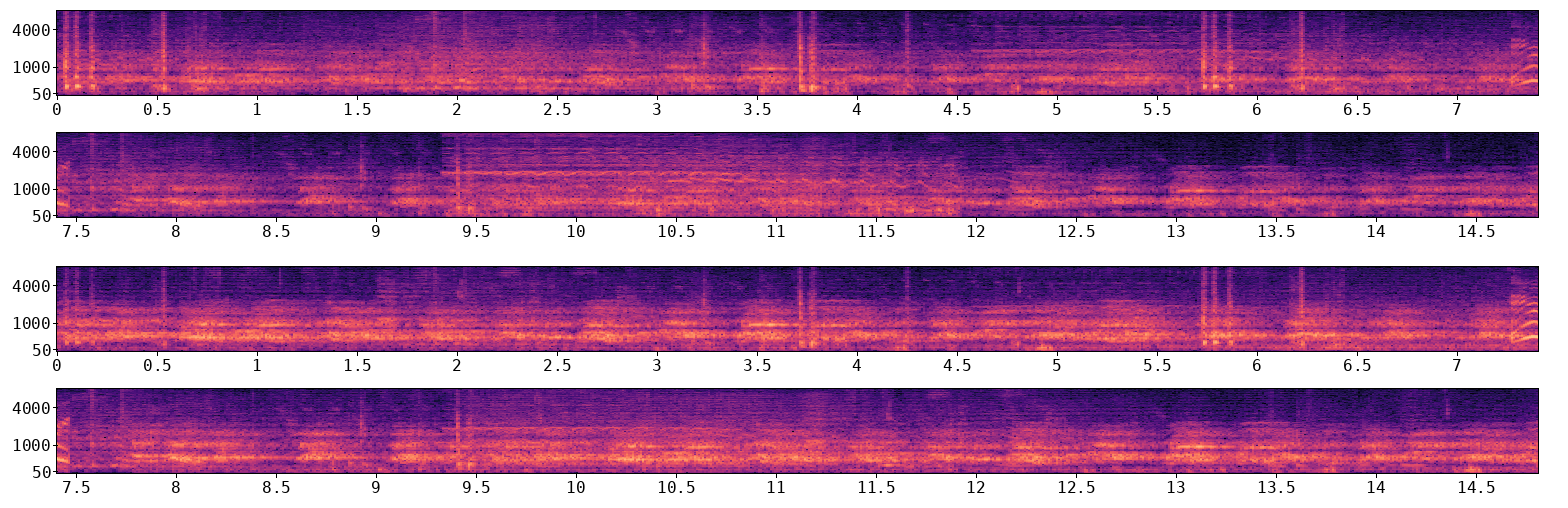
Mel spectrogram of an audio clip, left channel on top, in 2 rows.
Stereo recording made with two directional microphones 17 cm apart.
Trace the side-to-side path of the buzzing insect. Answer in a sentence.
You can hear the buzzing insect travel towards the right.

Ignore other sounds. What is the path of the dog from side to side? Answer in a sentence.
You can hear the dog stay in one place.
